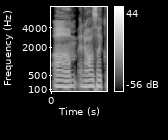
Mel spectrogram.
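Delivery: usual speaking voice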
